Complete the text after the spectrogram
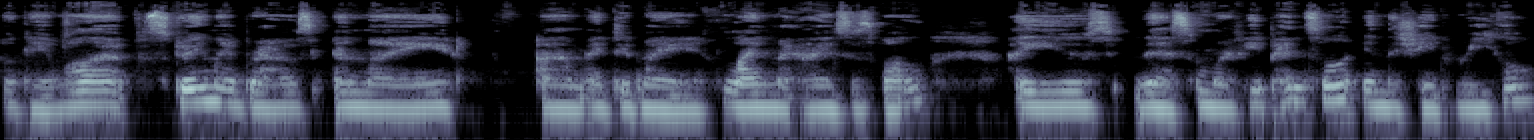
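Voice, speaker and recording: A woman with a fairly low pitch and a dark, mellow, somewhat breathy tone talks quietly at a moderate pace, using ordinary pitch variation. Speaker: beauty vlogger. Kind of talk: makeup tutorial talk to camera.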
